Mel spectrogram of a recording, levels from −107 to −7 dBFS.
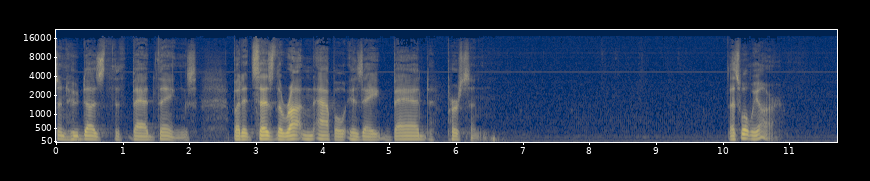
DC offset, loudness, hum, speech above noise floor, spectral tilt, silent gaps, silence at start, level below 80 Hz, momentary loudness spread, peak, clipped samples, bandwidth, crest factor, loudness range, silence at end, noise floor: under 0.1%; -37 LUFS; 60 Hz at -65 dBFS; 37 dB; -4.5 dB/octave; none; 0 s; -76 dBFS; 15 LU; -14 dBFS; under 0.1%; 17.5 kHz; 24 dB; 13 LU; 0.9 s; -73 dBFS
